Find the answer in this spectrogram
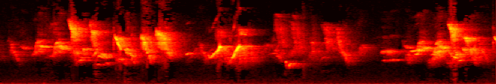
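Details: Late afternoon Máquina-style song of a captive double-collared seedeater in Jaboticabal, São Paulo, Brazil, after singing all day: a continuous stream of fast, high, scratchy trills and chattering notes with almost no pauses.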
